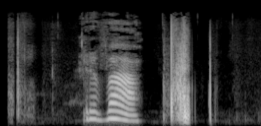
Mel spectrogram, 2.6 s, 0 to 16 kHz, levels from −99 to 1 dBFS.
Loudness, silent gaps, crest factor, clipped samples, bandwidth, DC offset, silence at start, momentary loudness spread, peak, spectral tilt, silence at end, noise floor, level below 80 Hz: -23 LUFS; none; 24 dB; under 0.1%; 11 kHz; under 0.1%; 0.1 s; 19 LU; -2 dBFS; -4.5 dB/octave; 0.7 s; -64 dBFS; -72 dBFS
